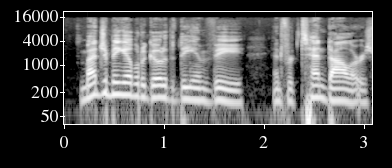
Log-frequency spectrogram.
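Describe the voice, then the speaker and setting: In a very clean recording with a silent background, a man with a plain, everyday voice speaks at a medium pitch. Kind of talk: true-crime narration. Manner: measured, steady, serious storytelling delivery.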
